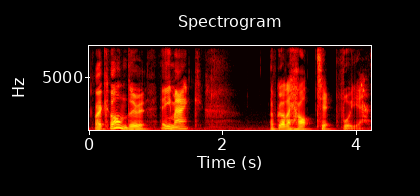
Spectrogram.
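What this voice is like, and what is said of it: Weak attempted American accent. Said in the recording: “his American accent ... That's about as good as Jarvis's accent”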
